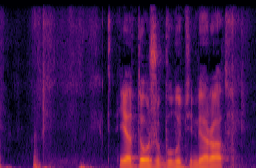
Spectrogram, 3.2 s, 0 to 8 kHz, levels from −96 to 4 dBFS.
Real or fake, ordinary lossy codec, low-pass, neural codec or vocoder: fake; none; none; codec, 16 kHz, 2 kbps, FunCodec, trained on LibriTTS, 25 frames a second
